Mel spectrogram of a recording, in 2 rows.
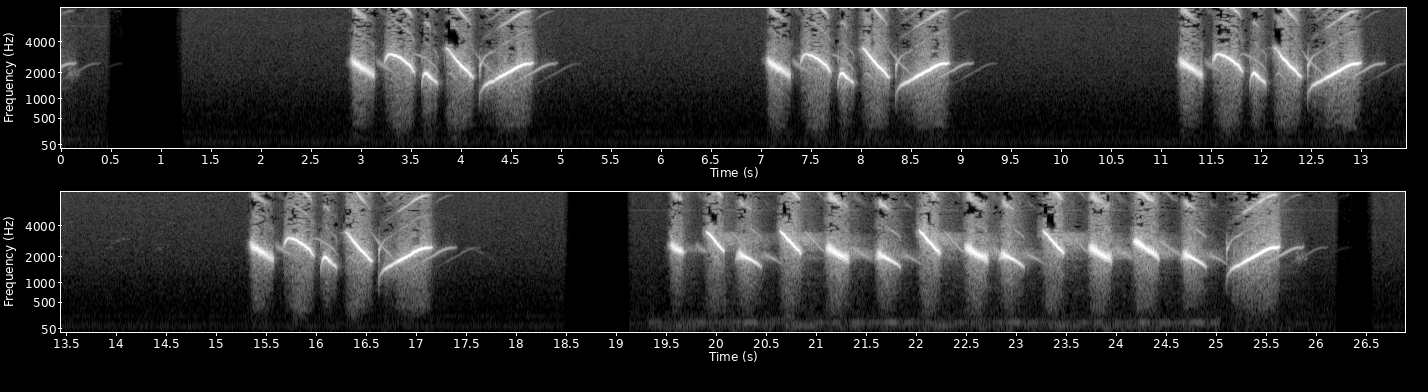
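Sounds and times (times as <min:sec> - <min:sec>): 
green-winged saltator song: 0:00.0 - 0:00.4, 0:02.9 - 0:05.2, 0:07.0 - 0:09.4, 0:11.2 - 0:14.2, 0:15.3 - 0:17.6, 0:19.5 - 0:26.1.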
